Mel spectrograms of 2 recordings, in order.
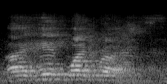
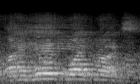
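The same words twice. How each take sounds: First: Said in the usual way. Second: Slow, louder, hate stretched with feeling; with passion. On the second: Shown as a demonstration. Lecturer showing how to say it with passion. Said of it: "say it with a passion".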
